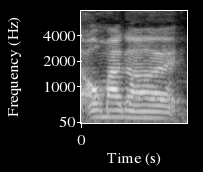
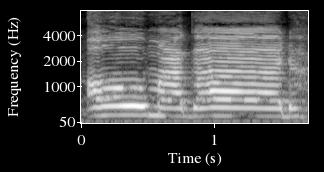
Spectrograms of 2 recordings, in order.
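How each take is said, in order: First: Said in the usual way. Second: Very slow, drawn-out, louder shocked "Oh, my God"; staring at the wrecked car, slow stunned exclamation; stunned gasp. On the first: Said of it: "I immediately said". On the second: Retold or imitated. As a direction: stretch it out in disbelief. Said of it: "I looked at the car and I was like".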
